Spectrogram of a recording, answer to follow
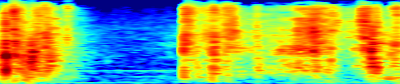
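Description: Scissors snipping through drawing paper, with the paper rustling as it is turned: a burst of cutting noise, a short pause, then a run of quick snips and crackles from about a second in. The blades catch and stick in the paper.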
